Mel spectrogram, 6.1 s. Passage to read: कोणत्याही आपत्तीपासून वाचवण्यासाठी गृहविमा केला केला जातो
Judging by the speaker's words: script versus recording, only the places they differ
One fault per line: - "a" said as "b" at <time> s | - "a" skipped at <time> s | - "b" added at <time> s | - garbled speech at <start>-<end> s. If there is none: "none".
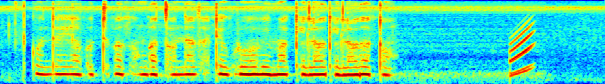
none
